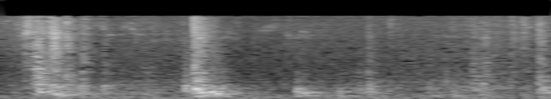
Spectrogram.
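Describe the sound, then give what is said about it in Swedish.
A window slides open with a few scraping, knocking bursts, followed by a quieter rattle and faint background noise, with no one talking. “Ja, då får man nog öppna.”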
